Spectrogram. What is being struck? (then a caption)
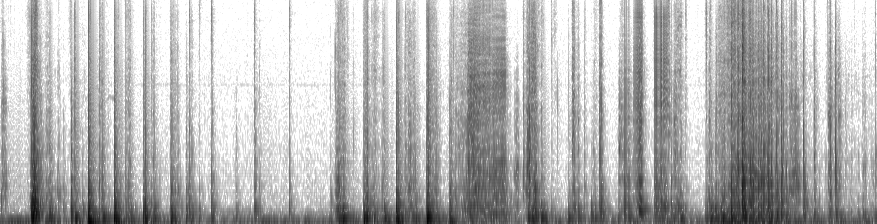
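Inflated latex balloon. A large, hollow, air-filled green latex balloon is knocked and tapped with long nails, giving a run of dull, low, boomy thunks that die away quickly. It is then pressed and squeezed by hand, producing longer rubbery rubbing and stretching sounds, with no pop.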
